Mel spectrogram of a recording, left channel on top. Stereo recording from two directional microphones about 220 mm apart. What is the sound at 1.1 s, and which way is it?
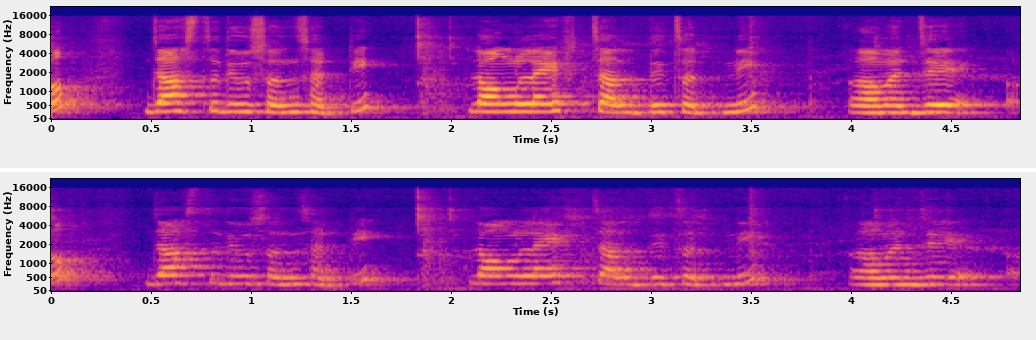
A woman's voice, 50° left (ahead or behind).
